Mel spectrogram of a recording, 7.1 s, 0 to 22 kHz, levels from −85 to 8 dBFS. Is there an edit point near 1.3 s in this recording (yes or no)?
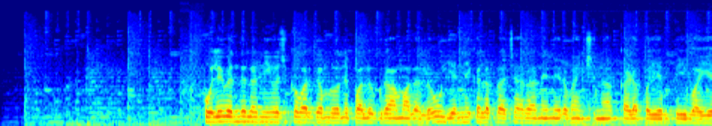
yes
